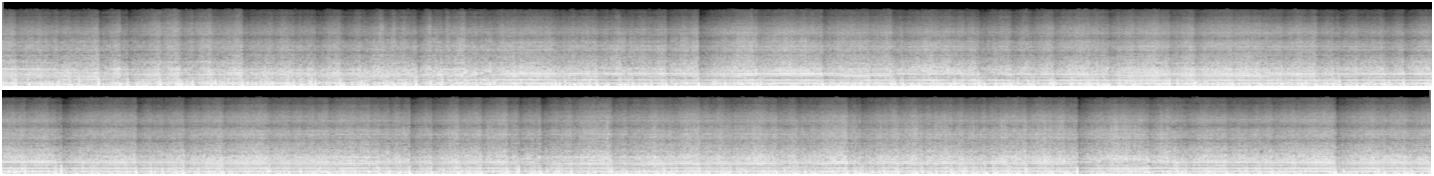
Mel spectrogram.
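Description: Small sport motorcycle's engine running at a steady pitch while cruising, over a constant rush of noise; the pitch shifts slightly about four seconds in, then holds.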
